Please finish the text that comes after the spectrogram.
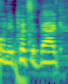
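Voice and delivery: ordinary delivery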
